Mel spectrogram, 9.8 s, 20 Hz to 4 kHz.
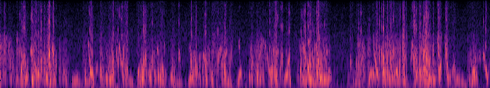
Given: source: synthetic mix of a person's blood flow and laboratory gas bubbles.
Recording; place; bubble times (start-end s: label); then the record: Doppler ultrasound of blood flow; precordium
0.00-1.39 s: bubbles
1.64-2.58 s: bubbles
2.71-3.33 s: bubbles
3.39-3.62 s: bubbles
3.74-4.67 s: bubbles
4.75-4.81 s: bubbles
4.96-5.67 s: bubbles
5.72-5.83 s: bubbles
5.92-6.62 s: bubbles
6.98-8.16 s: bubbles
8.19-9.11 s: bubbles
9.33-9.79 s: bubbles
From the record:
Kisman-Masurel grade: 444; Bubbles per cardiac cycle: continuous sound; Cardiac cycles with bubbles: 100%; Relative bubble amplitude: maximal (0.775 to 0.999); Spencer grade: 4 (maximum detectable bubble signal sounding continuously throughout systole and diastole of every cardiac period, and overriding the amplitude of the normal cardiac signals); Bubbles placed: anywhere in the cardiac cycle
